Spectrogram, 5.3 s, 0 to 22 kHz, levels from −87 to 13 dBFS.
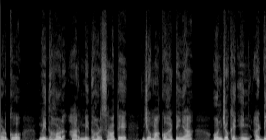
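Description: Nothing here to flag: the speech comes through without any technical faults worth pointing out.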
